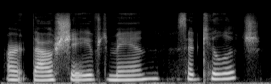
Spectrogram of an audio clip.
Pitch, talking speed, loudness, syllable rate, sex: 225 Hz, 135 wpm, -16 LUFS, 3.5 syllables/s, female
